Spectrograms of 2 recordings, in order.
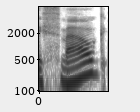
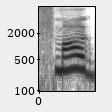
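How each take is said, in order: First: "Smaug" with an "ow" glide; said as "smowg". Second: "Smaug" with one open vowel, like smog. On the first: Quoting the DVD extras, "Smaug" said as smowg. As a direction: say "Smaug" with the vowel of "now". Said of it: "they say Smaug". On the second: Admitting how they say it, "Smaug" as smog. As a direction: say "Smaug" to rhyme with dog. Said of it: "I think I say it". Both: Shown as a demonstration.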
